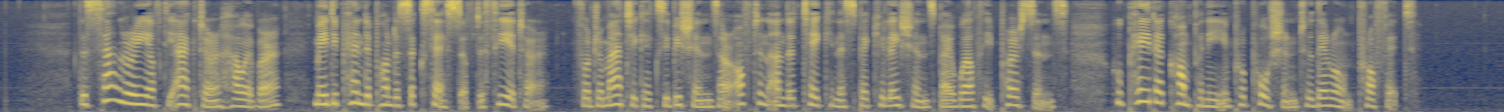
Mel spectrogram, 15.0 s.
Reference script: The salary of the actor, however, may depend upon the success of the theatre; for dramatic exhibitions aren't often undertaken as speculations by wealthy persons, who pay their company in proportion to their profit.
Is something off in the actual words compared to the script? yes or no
yes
